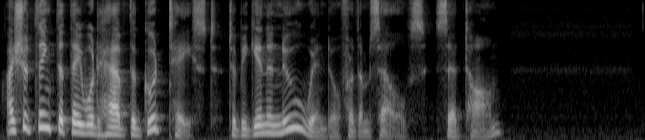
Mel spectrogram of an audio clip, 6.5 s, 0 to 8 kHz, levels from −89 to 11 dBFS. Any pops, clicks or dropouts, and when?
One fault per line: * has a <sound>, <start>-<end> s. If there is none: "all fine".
all fine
